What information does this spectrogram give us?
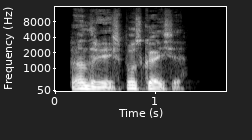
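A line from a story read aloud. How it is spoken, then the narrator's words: Calm call. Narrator (Russian): Спокойным голосом позвал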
